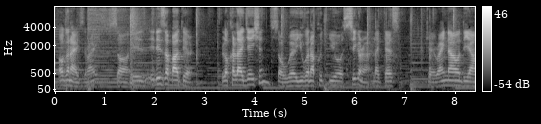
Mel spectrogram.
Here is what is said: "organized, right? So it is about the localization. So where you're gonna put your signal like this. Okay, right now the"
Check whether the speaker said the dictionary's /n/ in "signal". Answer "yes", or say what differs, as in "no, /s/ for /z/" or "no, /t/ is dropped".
no, /n/ is dropped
